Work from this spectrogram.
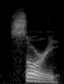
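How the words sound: It is said in a Canadian accent. "How do Canadians say it?"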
